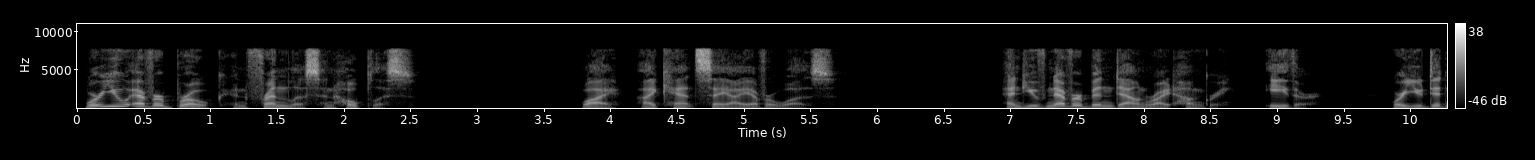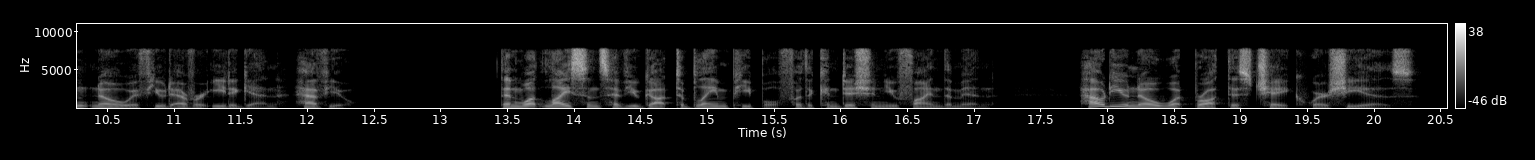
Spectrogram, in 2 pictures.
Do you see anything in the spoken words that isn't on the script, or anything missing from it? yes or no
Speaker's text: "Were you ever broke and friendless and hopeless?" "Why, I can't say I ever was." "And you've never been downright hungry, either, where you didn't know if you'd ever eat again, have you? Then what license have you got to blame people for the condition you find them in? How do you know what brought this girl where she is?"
yes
